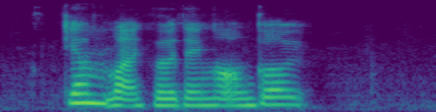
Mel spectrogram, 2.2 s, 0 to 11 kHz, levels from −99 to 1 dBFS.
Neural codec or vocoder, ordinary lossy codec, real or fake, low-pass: codec, 16 kHz in and 24 kHz out, 1.1 kbps, FireRedTTS-2 codec; Opus, 24 kbps; fake; 9.9 kHz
